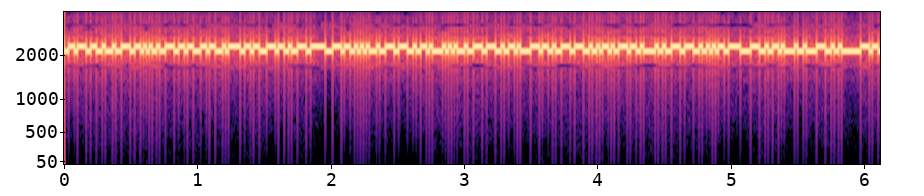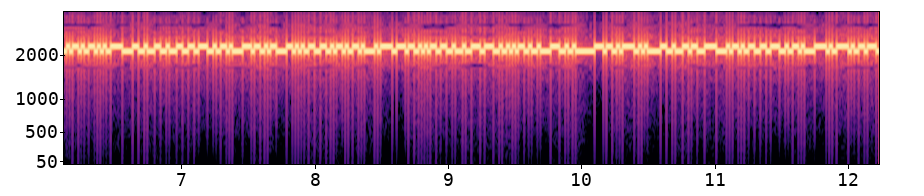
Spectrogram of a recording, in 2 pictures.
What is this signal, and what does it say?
RTTY, about 45.45 baud. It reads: PARALLEL AT YANGYANG AND KANSONG, DROPPING BRIDGE SPANS, EXPLODING
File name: fsk170 / USS-New-Jersey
